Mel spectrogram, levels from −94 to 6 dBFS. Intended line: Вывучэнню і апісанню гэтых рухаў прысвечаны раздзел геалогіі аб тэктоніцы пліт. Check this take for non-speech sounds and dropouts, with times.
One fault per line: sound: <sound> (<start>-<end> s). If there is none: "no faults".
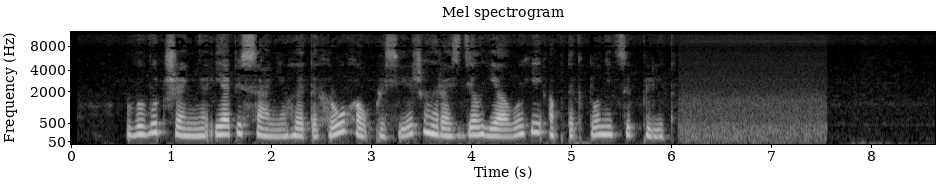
no faults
